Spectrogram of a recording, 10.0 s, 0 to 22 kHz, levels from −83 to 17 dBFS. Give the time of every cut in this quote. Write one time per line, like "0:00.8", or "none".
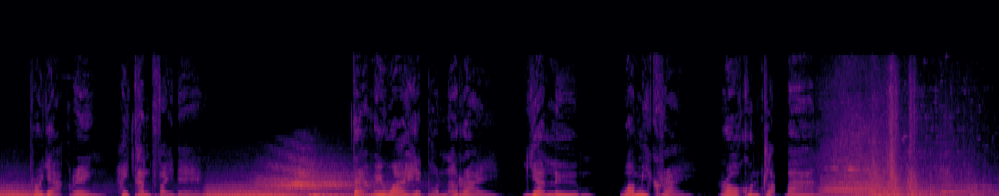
none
